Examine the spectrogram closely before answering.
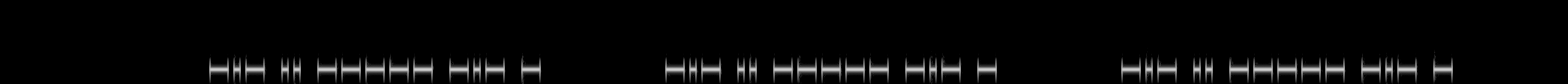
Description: Morse code, heard as a keyed tone, about 21 wpm, 700 Hz. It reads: KI0KT KI0KT KI0KT
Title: USA Call Signs - 5 Characters - Repeated 3x - 20wpm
